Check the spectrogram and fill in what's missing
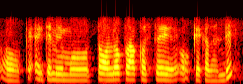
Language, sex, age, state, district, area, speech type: Telugu, female, 18-30, Andhra Pradesh, Anantapur, rural, conversation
